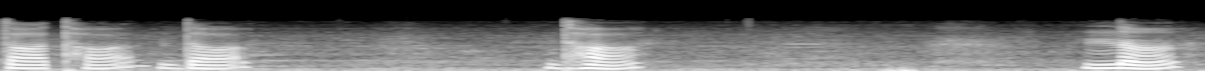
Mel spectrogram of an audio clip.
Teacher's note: दंत से उच्चारित होने वाली ध्वनियां है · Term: दंती ध्वनियां, दंतीय ध्वनियाँ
